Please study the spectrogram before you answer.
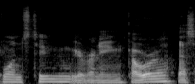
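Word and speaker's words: Kiora: We are running Kaora, that's how you say it.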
